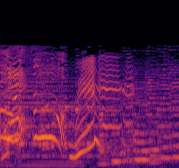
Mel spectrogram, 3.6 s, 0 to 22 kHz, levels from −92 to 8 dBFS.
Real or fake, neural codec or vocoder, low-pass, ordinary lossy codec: real; none; 7.2 kHz; MP3, 32 kbps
